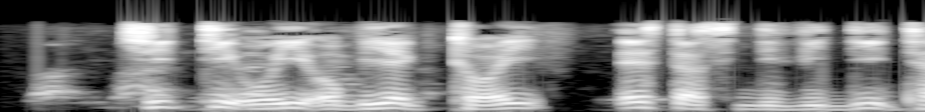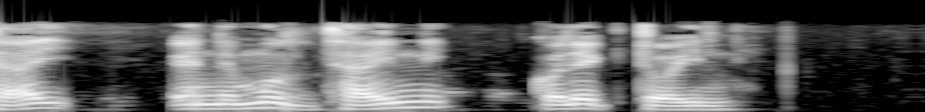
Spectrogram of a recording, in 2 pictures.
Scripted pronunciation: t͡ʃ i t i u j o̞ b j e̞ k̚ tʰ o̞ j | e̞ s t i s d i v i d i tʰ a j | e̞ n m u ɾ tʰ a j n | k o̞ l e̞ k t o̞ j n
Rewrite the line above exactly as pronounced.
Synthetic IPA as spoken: t͡ʃ i t i u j o̞ b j e̞ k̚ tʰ o̞ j | e̞ s t a s d i v i d i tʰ a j | e̞ n m u l tʰ a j n | k o̞ l e̞ k t o̞ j n

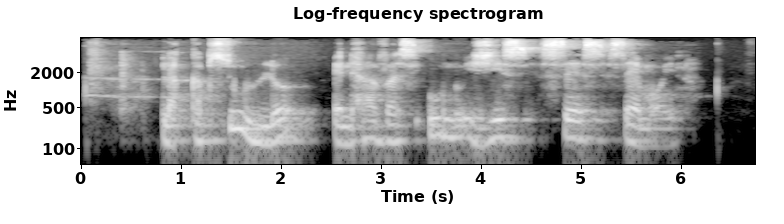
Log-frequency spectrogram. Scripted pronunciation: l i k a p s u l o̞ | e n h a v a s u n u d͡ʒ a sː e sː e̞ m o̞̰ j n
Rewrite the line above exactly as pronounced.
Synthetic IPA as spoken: l a k a p s u l o̞ | e n h a v a s u n u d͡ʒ i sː e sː e̞ m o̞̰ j n

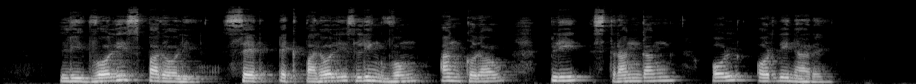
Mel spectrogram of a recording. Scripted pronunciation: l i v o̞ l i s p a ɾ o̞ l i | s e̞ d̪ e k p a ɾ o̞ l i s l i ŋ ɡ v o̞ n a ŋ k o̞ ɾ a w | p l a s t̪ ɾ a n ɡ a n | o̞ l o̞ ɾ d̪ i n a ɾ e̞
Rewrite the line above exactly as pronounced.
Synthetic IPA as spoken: l i v o̞ l i s p a ɾ o̞ l i | s e̞ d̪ e k p a ɾ o̞ l i s l i ŋ ɡ v o̞ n a ŋ k o̞ ɾ a w | p l i s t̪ ɾ a ŋ ɡ a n | o̞ l o̞ ɾ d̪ i n a ɾ e̞

